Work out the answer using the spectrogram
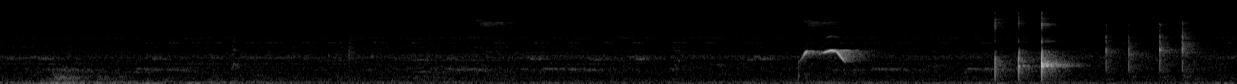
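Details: A Sri Lankan talking myna gives one loud rising-and-falling whistle, then a quick run of sharp clicking notes, over a faint background hum.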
